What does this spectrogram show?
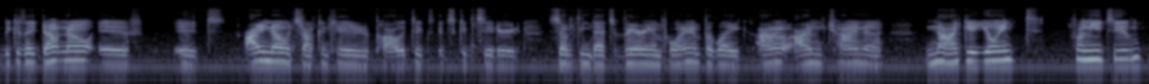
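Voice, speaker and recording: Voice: mid-range voice, steady tone, moderate pace, bright, forceful tone, slight background noise, poor audio. A teenage streamer giving casual gameplay commentary, informal and rambling, reacting aloud.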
